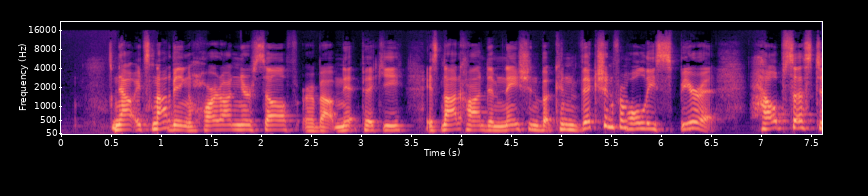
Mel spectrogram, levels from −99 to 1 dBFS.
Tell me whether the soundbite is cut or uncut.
cut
